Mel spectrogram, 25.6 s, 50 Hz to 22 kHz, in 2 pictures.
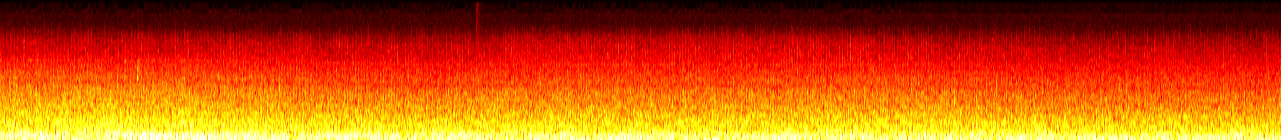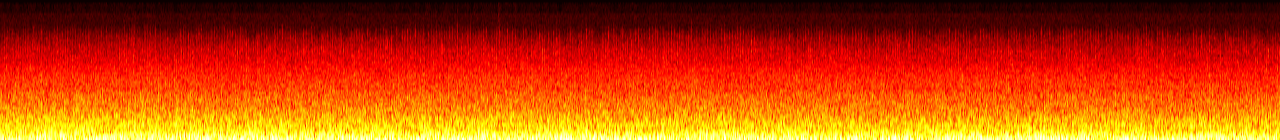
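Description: The propeller engine of a P-51 Mustang drones steadily in a flight simulator game while the plane taxis on the ground. It is a constant, fairly faint hum with no clear change and no talking over its length.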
